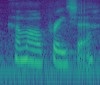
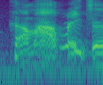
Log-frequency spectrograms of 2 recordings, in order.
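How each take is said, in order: First: Said in the usual way. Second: Much higher and louder, cheering him on; excited cheer. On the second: Real, not acted. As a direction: shout it up high like hyping a friend at church. Cheering on her preacher friend.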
